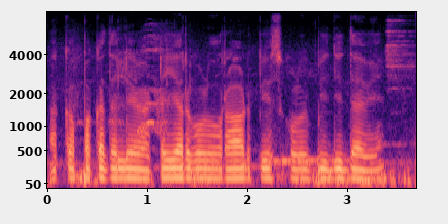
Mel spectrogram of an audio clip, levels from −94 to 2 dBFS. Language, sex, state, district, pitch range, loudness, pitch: Kannada, male, Karnataka, Koppal, 110-115 Hz, -18 LUFS, 115 Hz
